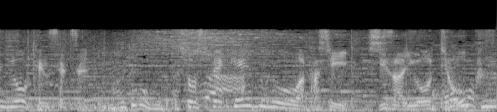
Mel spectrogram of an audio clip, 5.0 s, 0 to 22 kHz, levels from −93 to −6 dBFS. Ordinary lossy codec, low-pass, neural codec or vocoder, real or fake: none; 7.2 kHz; none; real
